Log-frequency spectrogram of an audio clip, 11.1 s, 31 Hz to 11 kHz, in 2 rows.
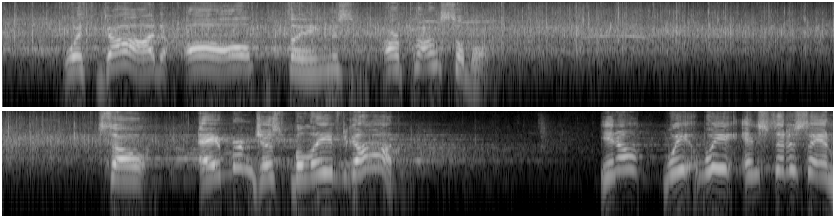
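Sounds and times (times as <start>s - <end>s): large audience applauding: 0.0s - 6.3s.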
